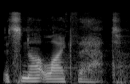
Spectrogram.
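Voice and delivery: Mary softly answering Joseph; soft slow denial. Acted. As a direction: say it tenderly, almost pleading.

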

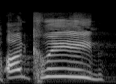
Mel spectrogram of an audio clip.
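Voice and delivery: shouted warning, pitched high. Retold or imitated. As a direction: call it out to warn people off. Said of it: "shout out at the top of their lungs".

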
